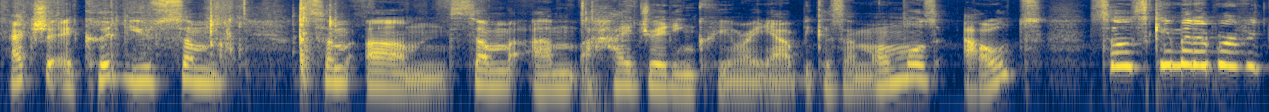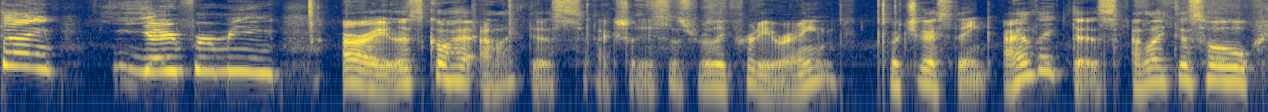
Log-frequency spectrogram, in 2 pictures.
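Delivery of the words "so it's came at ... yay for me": excited squeal. Real, not acted. Happy the cream arrived.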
